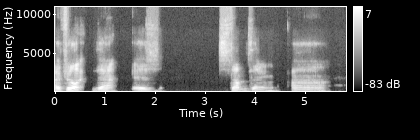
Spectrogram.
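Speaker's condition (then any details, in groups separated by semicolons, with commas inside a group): ALS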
